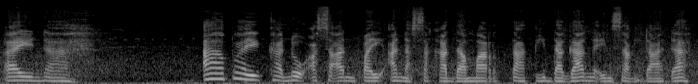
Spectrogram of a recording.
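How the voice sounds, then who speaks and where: A woman's voice: low voice, measured pace, a bit bright. A female voice with a Filipino accent over faint background noise. A woman acting as an opinionated village neighbour discussing other people's business in a radio drama.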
